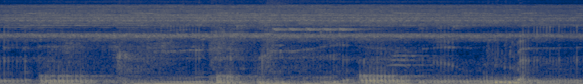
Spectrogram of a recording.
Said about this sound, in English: And I turned on my recorder, and all of a sudden, the sound of this jaguar breathing right into the mic. It stepped right up to the microphone.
